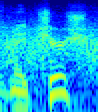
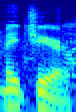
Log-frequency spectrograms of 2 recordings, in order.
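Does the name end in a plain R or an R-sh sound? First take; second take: r-sh sound; plain r. First: The name ends in a buzzing r-sh sound. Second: The name ends in a plain r sound. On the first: It follows the original Czech pronunciation. "as close as we could come to the correct Czechoslovak pronunciation" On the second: It follows how the spelling looks in English. "the Americans see it ends in an R, so that's how it sounds"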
